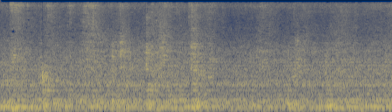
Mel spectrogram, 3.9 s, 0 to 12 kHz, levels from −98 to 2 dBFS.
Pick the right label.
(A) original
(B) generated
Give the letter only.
A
